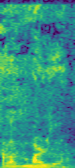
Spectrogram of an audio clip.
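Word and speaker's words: marzo: of 2022 it's not Oro that's Thea it's Marza yes Marza um so we meet up Wednesday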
